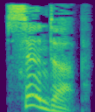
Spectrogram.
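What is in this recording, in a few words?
"sendup", English, British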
